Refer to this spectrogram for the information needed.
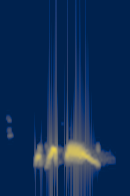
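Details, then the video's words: A single Spotted dove phrase used to stimulate other doves to call: a soft short note, a rising hoot, then a long, throaty coo sliding downward. "Tiếng cu gáy kích bổi nhanh gáy hiệu quả"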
